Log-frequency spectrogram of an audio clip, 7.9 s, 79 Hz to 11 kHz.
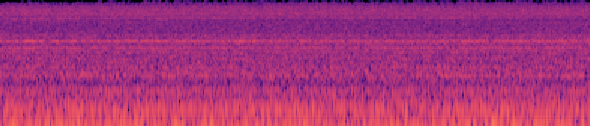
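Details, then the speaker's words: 2006 Ford F-150 at idle after fan clutch replacement (old faulty fan clutch caused high A/C pressure, 400 before): steady low engine rumble, fan whooshing evenly, no roar or flutter; pressure improved, A/C pipe cold; normal idle. "Now let me start it up so y'all can see. The fan is installed. It's spinning a lot better."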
